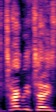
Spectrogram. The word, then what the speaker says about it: tagliatelle: The tagliatelle's the long one, right? Tagliatelle. The G is silent.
